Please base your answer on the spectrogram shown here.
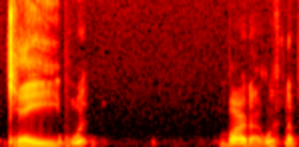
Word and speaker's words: Cabe: Bro, It's Cabe.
